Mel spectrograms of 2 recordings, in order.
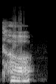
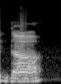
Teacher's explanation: The consonant Dha, another consonant Da. The first one is Mahaprana, more energy, Dha. Second one is less energy, Da.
